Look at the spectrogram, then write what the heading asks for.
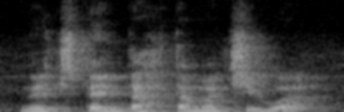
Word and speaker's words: Nechtentahtamachiwa: me arremedes la pronunciación, Nechtentahtamachigua. Imagínate pronunciar una palabra así, inclusive hay palabras más complicadas. Vuelvo a repetir esta por sílaba para que puedan pronunciarla y practicarla en casa. Nech, ten, tahtama, chiwa.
